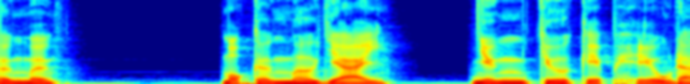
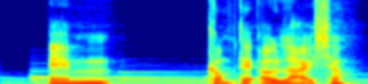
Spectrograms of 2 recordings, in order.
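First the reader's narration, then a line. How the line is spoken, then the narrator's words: Choked, tearful voice. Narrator (Vietnamese): giọng nghẹn ngào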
